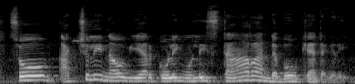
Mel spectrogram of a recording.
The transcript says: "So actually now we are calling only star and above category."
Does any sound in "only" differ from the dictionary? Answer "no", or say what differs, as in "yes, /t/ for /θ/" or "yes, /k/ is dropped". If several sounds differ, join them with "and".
yes, /n/ is dropped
